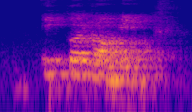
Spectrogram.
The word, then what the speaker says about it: economic: If we add one suffix to the end, that is IC, the stress shifts from co to economic.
